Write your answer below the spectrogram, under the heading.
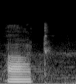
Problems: none marked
